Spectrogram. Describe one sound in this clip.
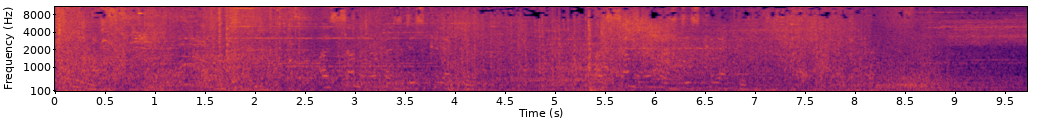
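Game spell effects blast and crackle in a busy battle.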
